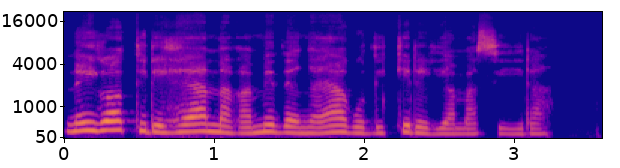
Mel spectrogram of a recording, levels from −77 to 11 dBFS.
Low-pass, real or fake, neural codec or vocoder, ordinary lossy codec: none; fake; codec, 44.1 kHz, 7.8 kbps, DAC; none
